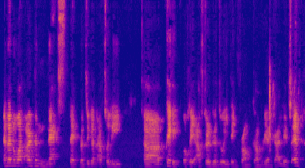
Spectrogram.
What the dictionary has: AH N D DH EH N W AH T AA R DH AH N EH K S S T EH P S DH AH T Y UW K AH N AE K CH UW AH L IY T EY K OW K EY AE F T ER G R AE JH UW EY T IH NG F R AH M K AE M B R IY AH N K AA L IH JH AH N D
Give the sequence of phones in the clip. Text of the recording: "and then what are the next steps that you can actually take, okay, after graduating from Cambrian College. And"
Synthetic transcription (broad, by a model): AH N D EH N W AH T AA R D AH N EH K S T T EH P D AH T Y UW K AH N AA K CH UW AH L IY T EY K OW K EY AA F T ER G EH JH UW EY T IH NG F R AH M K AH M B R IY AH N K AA L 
